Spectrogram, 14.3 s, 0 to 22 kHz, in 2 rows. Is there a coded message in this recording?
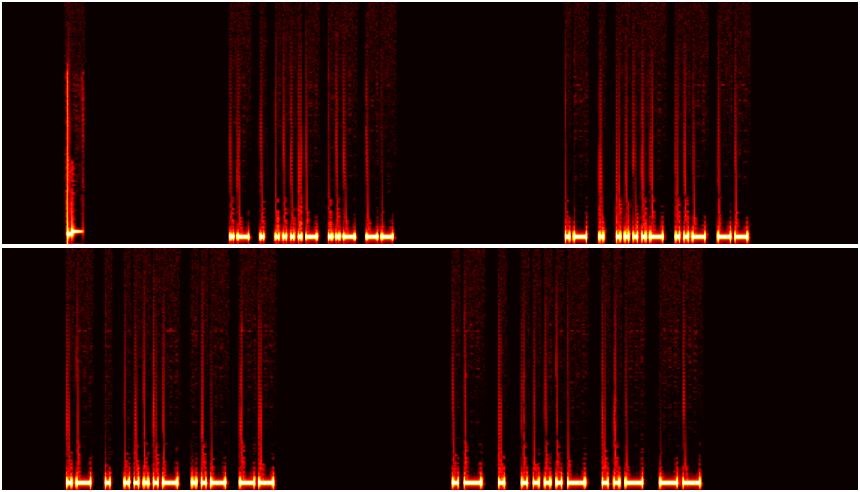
Yes: Morse code from 1.9 to 13.0 s, heard as a keyed tone, about 32 wpm, 700 Hz. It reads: AE4UM AE4UM AE4UM AE4UM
